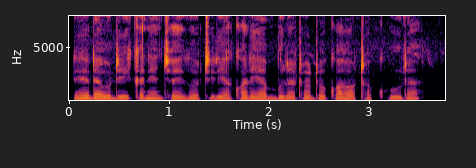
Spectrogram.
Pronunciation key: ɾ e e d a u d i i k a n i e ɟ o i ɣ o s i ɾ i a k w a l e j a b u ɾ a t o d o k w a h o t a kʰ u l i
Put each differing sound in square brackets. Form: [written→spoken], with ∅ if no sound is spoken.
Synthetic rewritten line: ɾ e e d a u d i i k a n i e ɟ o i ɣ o [s→t] i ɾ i a k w a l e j a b u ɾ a t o d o k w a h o t a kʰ u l [i→a]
